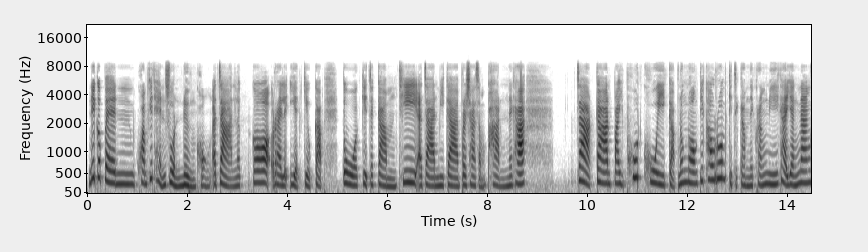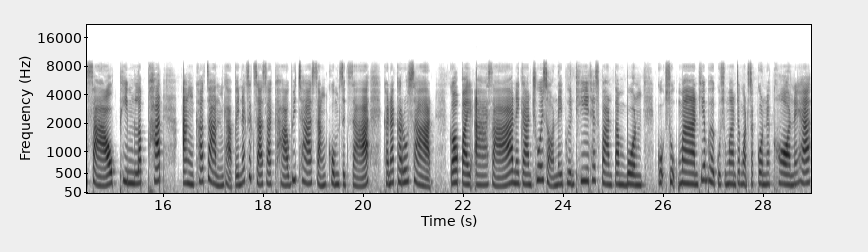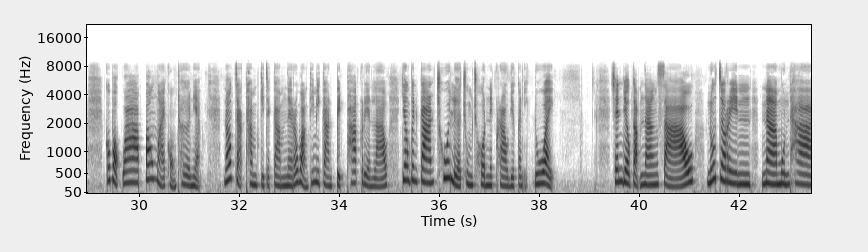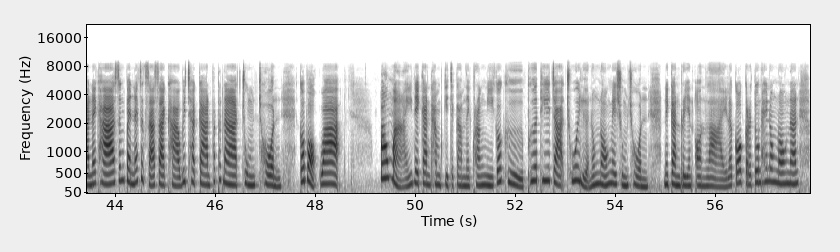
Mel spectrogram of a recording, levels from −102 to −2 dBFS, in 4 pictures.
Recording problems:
high frequencies cut off; noticeable; nothing above 8 kHz

